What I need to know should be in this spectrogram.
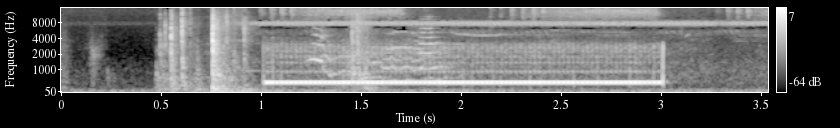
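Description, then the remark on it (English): A few soft handling clicks, then a loud, steady electronic phone dialing tone as someone dials a phone to call a friend, holding evenly for about two seconds before cutting off abruptly, with no one talking. “Okay, I gotta call her. I'm gonna go call her right now.”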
